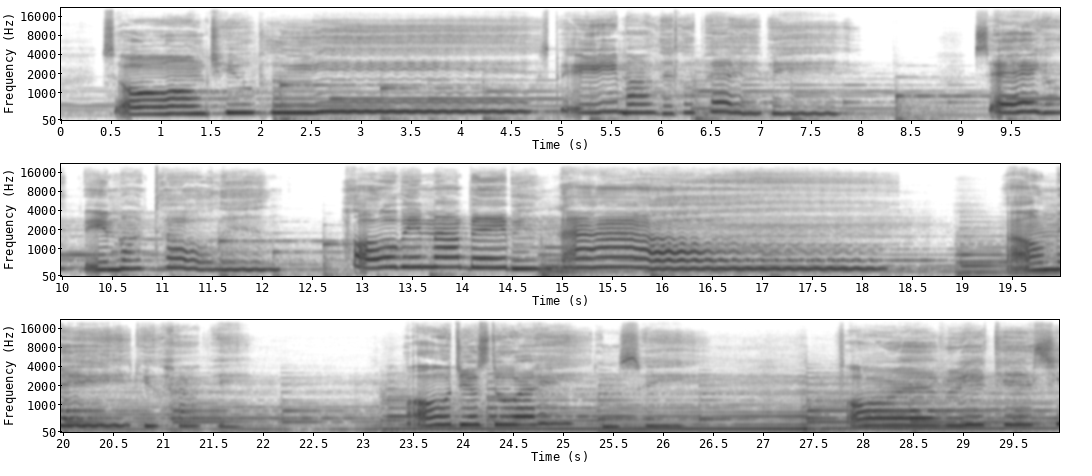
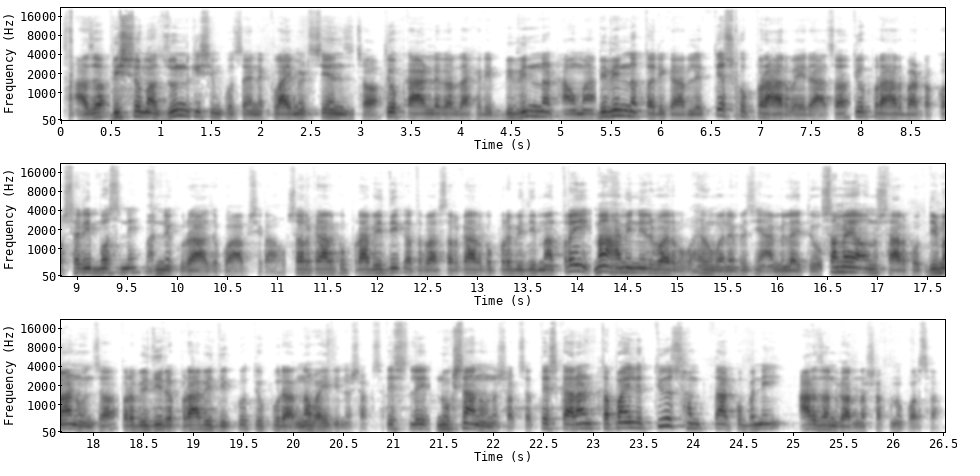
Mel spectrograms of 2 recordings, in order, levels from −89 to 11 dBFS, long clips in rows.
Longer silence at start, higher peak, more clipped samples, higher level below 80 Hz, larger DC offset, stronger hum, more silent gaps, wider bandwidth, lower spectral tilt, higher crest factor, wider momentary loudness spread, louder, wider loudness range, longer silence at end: first, 0.4 s vs 0.05 s; about the same, -2 dBFS vs -2 dBFS; neither; first, -50 dBFS vs -76 dBFS; neither; neither; neither; about the same, 18.5 kHz vs over 20 kHz; about the same, -5 dB/octave vs -5 dB/octave; about the same, 16 dB vs 18 dB; first, 15 LU vs 11 LU; first, -17 LUFS vs -20 LUFS; about the same, 5 LU vs 3 LU; about the same, 0 s vs 0.1 s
